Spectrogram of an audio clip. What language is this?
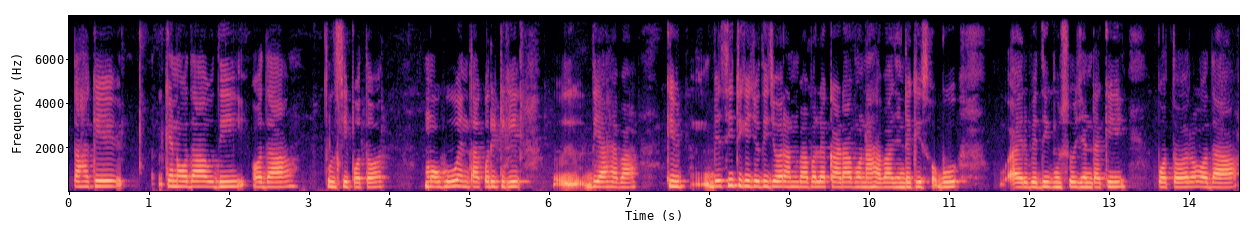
Odia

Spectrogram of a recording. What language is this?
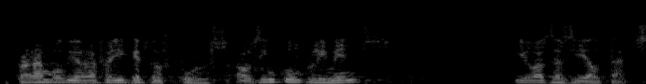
Catalan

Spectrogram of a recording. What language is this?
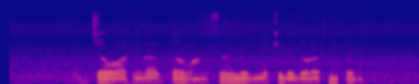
Pashto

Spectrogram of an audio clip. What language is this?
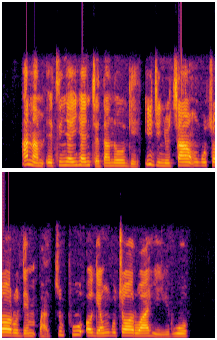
Igbo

